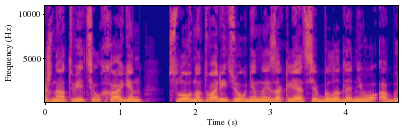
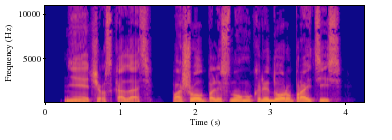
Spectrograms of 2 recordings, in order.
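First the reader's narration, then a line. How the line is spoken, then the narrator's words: Grumbling. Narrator (Russian): в свою очередь заворчал Бран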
